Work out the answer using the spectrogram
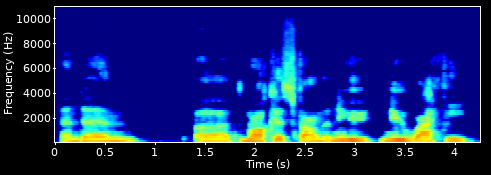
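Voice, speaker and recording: A man's voice: on the low side, slow, mellow, highs cut off. A young man with a London roadman accent hosting a casual, slang-heavy chat, repeating phrases for emphasis. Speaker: podcast host.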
